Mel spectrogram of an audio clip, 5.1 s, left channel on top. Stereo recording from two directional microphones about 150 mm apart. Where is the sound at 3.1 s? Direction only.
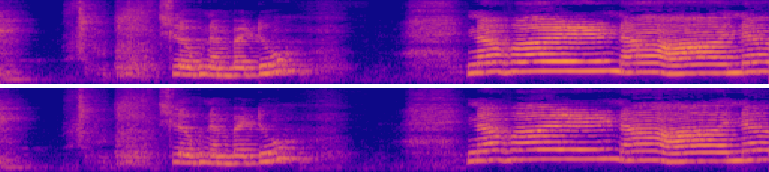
20° right (ahead or behind).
